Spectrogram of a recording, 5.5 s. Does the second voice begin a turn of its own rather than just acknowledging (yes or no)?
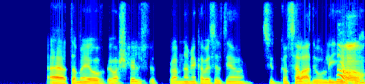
yes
